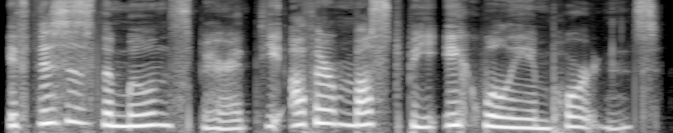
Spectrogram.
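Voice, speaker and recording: A woman voicing a gentle, earnest young woman with a pleading, devoted manner in an audiobook story. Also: high voice, lively intonation, fairly quick, no echo, studio quality, pitched above the performer's own voice.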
